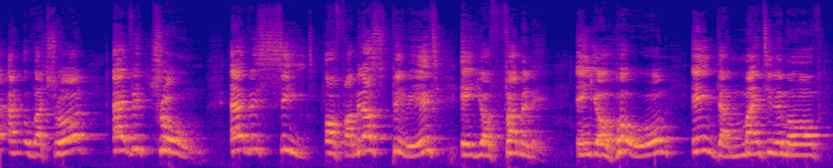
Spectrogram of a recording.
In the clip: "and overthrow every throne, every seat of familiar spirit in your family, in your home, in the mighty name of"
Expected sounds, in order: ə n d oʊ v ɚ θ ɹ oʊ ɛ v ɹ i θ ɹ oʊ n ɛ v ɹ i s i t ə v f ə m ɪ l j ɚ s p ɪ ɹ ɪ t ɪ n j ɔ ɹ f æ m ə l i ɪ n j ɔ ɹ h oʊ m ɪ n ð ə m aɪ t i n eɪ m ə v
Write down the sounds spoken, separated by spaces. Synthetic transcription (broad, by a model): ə n oʊ v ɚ t ɹ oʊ ɛ v ɹ i t ɹ oʊ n ɛ v ɹ i s i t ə f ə m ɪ l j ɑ s p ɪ ɹ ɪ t ɪ n j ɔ f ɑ m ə l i ɪ n j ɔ h oʊ m ɪ n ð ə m aɪ t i n eɪ m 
